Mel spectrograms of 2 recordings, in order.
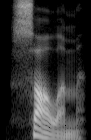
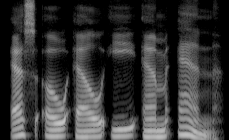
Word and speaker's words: solemn: Solemn. S O L E M N. Solemn. Very serious. See the pattern? MN at the end. N is silent.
